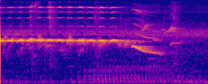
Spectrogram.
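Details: Common iora: a rapid, pulsing high trill for over a second, ending in a clear falling whistle, with a faint higher note after it.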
